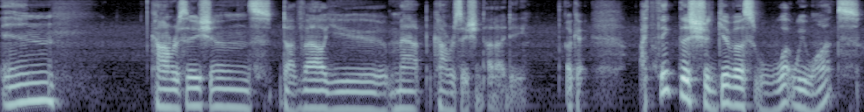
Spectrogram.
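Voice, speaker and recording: A man with a medium-pitched voice hosts a casual coding walkthrough on his coding show. He thinks aloud haltingly while he works and often mutters to himself.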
